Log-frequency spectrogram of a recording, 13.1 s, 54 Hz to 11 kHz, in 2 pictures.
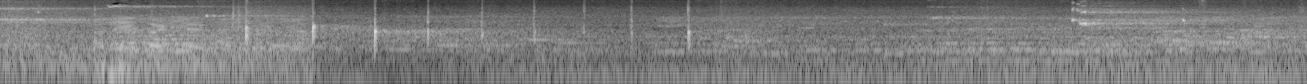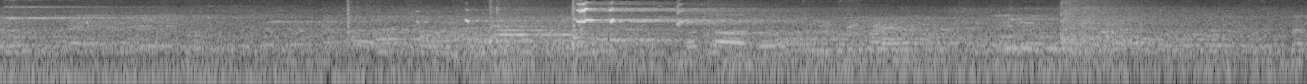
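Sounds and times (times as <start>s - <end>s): shoes squeaking on wooden court: 0.0s - 1.5s, 4.5s - 10.6s
players chatting: 0.0s - 13.0s.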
